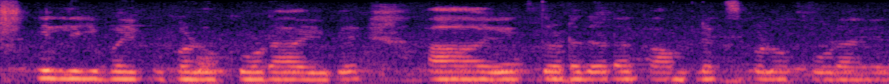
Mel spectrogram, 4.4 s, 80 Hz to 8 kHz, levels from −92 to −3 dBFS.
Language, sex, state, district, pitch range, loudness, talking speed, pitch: Kannada, female, Karnataka, Chamarajanagar, 200-210 Hz, -31 LUFS, 150 wpm, 205 Hz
